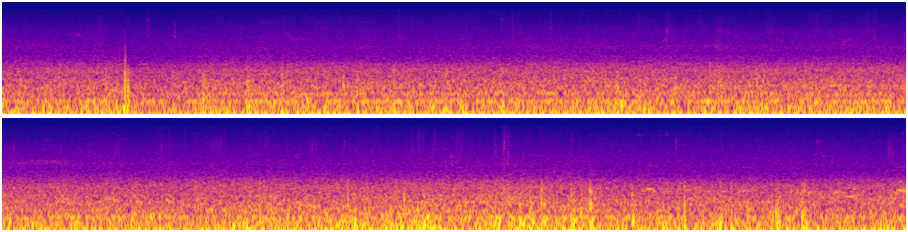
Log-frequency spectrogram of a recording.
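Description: Steady low rumble of wind buffeting the camera microphone, over the background noise of an outdoor show-jumping arena, with a faint voice now and then.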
